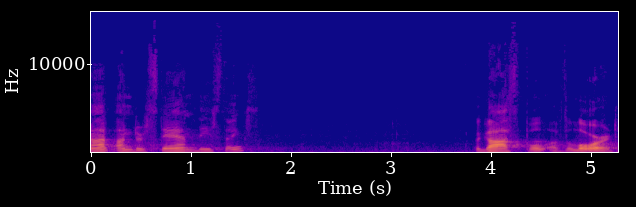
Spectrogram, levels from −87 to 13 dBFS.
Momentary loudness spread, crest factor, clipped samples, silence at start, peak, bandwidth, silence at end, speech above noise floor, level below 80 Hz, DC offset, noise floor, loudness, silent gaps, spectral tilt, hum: 19 LU; 24 dB; under 0.1%; 0 s; -10 dBFS; 12.5 kHz; 0 s; 35 dB; -76 dBFS; under 0.1%; -67 dBFS; -32 LUFS; none; -6.5 dB/octave; none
